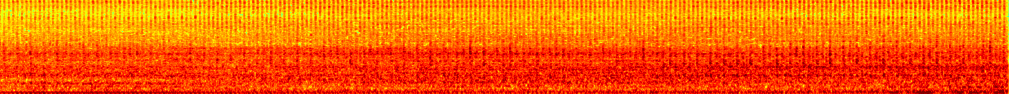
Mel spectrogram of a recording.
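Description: A Chevrolet Tracker's turbocharged three-cylinder engine idling with a fast, dry knocking tick, "batendo seco", which is put down to its mechanical brake vacuum pump and is said to be normal for these engines.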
